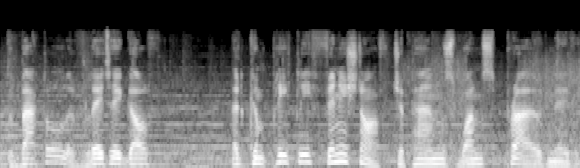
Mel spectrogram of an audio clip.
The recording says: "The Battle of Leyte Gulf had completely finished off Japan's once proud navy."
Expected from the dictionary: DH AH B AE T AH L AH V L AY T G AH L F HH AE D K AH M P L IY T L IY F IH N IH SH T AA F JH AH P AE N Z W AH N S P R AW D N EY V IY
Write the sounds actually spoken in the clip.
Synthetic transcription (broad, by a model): DH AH B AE T L AH V L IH T G AH L F HH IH D K AH M P L IY T L IY F IH N IH SH T AA F JH AH P AE N Z W AH N S P R AW D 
